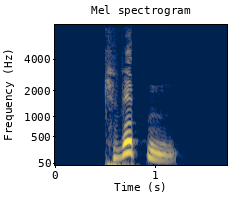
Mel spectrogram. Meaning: plural of Quitte "quinces"
- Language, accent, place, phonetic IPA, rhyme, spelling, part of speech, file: German, Germany, Berlin, [ˈkvɪtn̩], -ɪtn̩, Quitten, noun, De-Quitten.ogg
